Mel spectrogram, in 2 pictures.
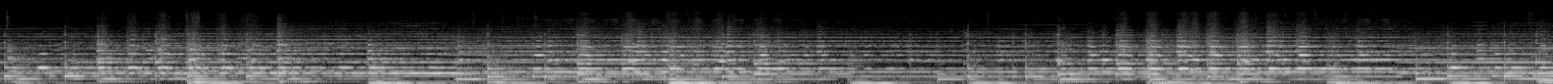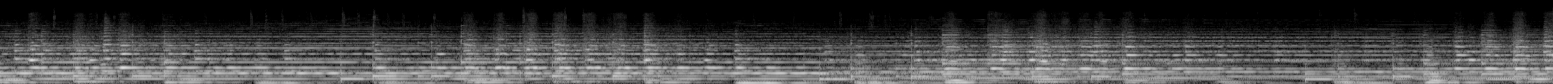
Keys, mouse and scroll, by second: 16.4 double click, 25.4 double click.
